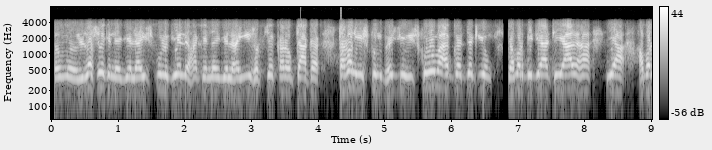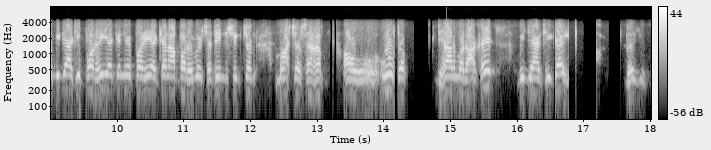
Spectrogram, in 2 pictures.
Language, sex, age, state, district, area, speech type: Maithili, male, 60+, Bihar, Supaul, rural, conversation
